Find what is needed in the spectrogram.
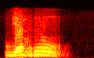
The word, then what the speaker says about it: Jahnu: This Muni, how do you say his name properly? – Janu Muni. – Maybe if you spell, I can understand. – J-A-H-N-U. Janu.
